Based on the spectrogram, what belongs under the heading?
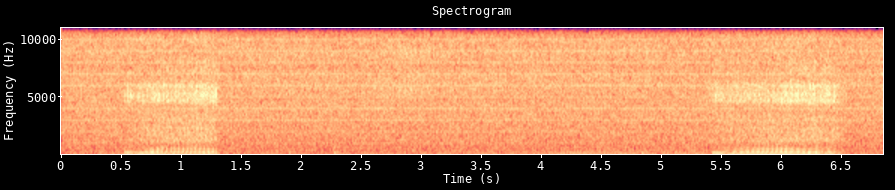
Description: Tyler 6 month old Siberian Husky snores while sleeping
